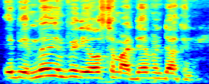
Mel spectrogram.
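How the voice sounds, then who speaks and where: Male stream host, slightly high-pitched, loose teasing delivery, rambling casual talk. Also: racing, mellow, slightly rough. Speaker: boxing livestream host. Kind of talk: casual live-stream commentary.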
